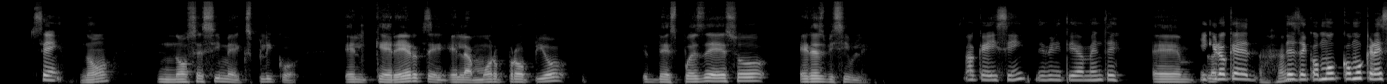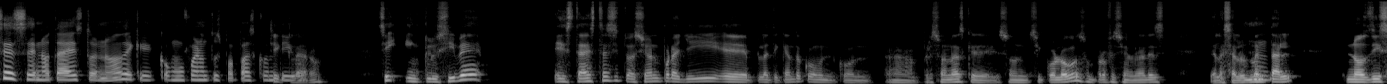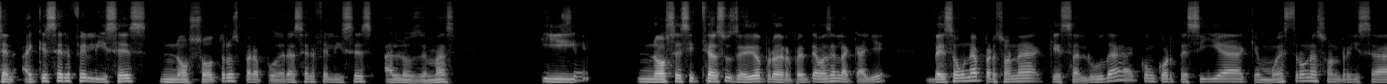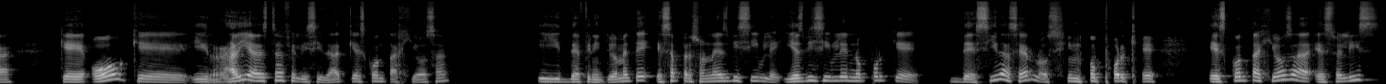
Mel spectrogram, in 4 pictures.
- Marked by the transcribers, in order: laughing while speaking: "nuevas generaciones"
- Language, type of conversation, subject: Spanish, podcast, ¿Por qué crees que la visibilidad es importante?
